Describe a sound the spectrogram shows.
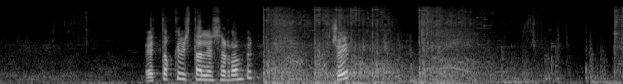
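Glass shatters.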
